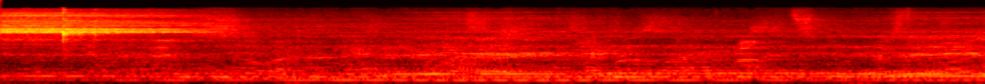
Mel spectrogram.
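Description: Synthesized, slowed-down voice sound from a motion-tracked text-reading sound installation: a low, droning, chant-like hum of several held tones with slowly shifting vowel-like colour. It gets louder about a second in.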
